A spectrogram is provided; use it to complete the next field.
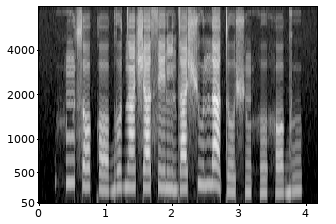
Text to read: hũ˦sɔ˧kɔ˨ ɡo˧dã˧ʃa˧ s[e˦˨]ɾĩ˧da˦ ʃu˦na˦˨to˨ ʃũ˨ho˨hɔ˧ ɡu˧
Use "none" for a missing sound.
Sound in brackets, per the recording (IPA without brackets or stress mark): e˦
